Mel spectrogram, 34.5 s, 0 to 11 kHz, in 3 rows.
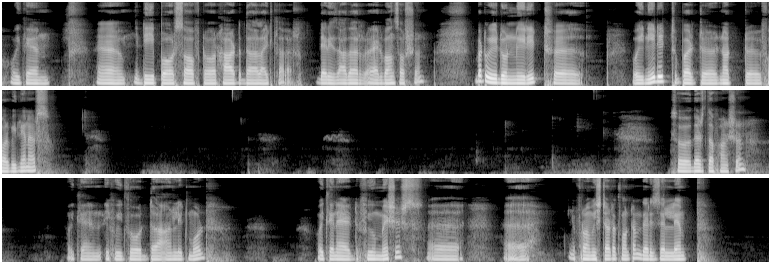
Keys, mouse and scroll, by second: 0.4-1.1 scroll down 2, 1.1-1.8 scroll down 1, 1.8-3.4 scroll down 11, 3.4-5.5 scroll down 14, 5.5-5.8 scroll down 1, 5.8-8.2 scroll up 12, 8.2-8.8 scroll down 1, 8.8-9.1 scroll down 1, 9.1-9.7 scroll up 5, 9.7 scroll up 3, 9.7-11.5 scroll down 11, 11.5-11.8 scroll down 3, 11.8 middle click, 13.1-13.7 scroll up 2, 13.7-15.6 scroll down 8, 15.6 scroll up 1, 15.7-16.3 scroll down 3, 16.3 middle click, 18.4 middle click, 19.7 middle click, 20.3 middle click, 20.4-21.0 scroll up 2, 21.0-22.1 scroll down 2, 24.5 middle click, 25.7 F11, 26.7 F11, 27.9 ctrl+space.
